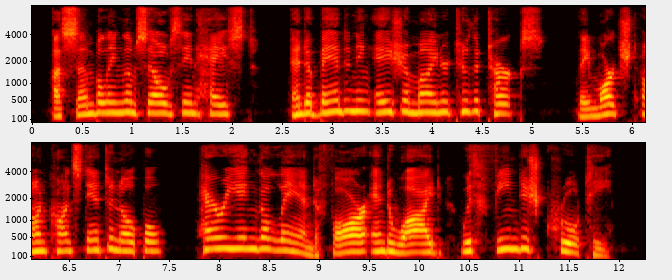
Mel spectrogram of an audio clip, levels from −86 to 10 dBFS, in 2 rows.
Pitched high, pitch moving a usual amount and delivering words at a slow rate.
Yes: high, 205 Hz; average, 3.5 semitones; slow, 115 wpm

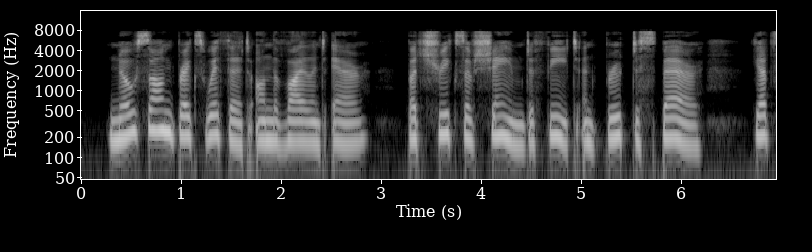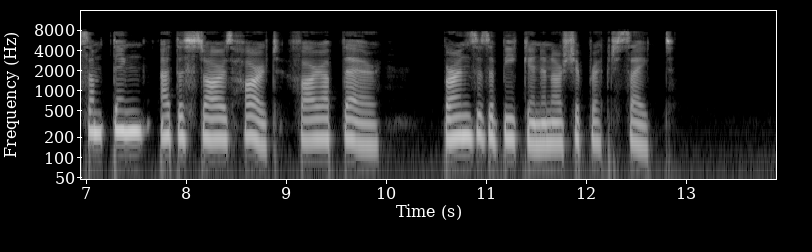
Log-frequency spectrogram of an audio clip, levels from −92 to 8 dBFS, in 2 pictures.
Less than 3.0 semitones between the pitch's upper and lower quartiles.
No: average, 3.7 semitones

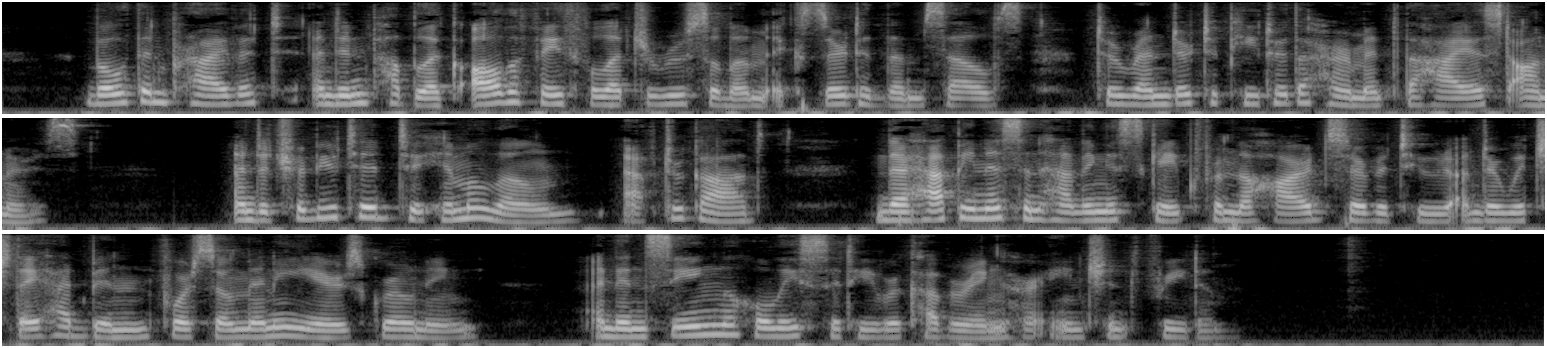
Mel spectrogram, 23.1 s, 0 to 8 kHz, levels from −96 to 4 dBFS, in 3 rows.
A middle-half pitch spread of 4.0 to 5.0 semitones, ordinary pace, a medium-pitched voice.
No: average, 3.1 semitones; average, 150 wpm; medium, 175 Hz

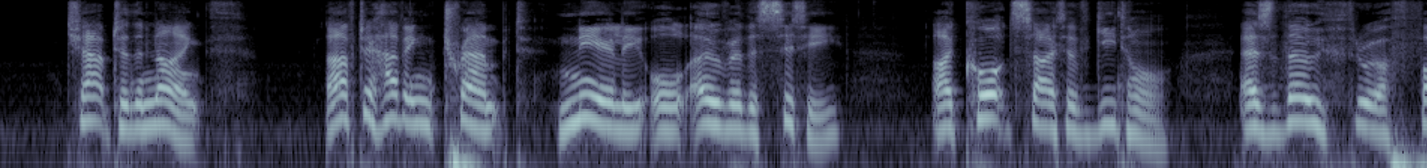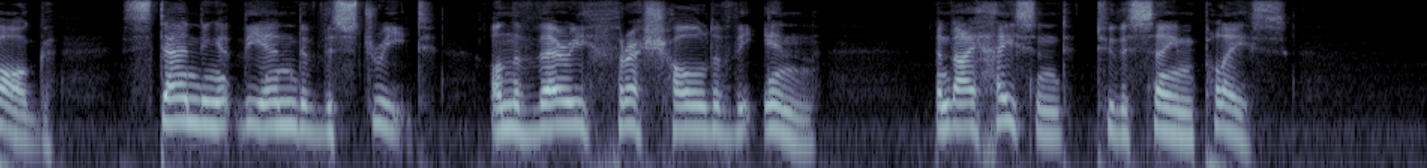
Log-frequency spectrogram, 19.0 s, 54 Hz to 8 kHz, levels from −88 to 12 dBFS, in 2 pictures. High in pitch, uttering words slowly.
No: medium, 175 Hz; slow, 130 wpm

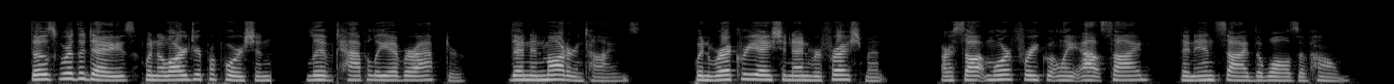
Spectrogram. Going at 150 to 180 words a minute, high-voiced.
No: slow, 135 wpm; high, 200 Hz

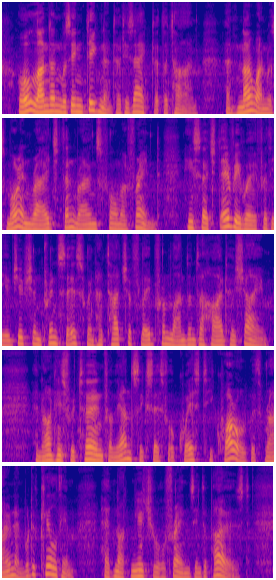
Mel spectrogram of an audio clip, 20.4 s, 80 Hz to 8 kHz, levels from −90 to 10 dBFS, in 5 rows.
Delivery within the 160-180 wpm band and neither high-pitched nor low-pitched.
No: average, 170 wpm; low, 130 Hz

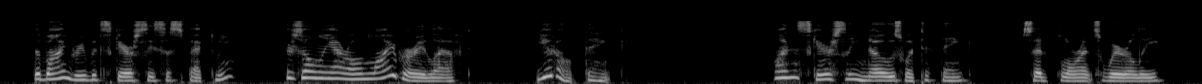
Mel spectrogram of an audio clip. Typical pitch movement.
No: wide, 7.3 semitones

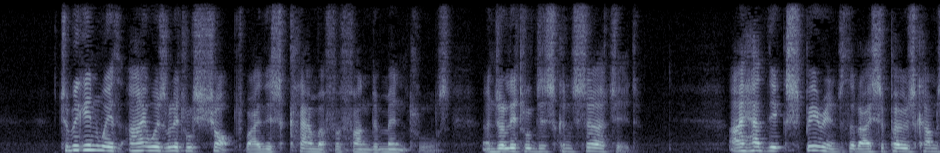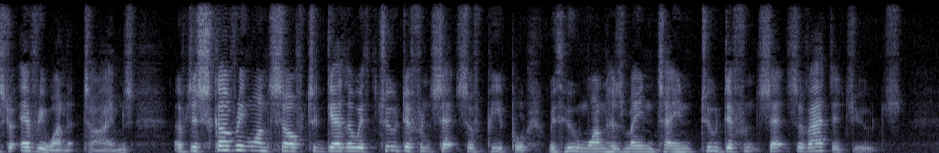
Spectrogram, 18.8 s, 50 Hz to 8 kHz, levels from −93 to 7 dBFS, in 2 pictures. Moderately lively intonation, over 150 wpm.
Yes: average, 4.1 semitones; average, 160 wpm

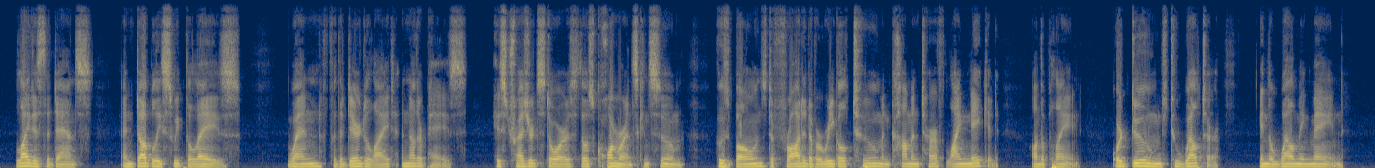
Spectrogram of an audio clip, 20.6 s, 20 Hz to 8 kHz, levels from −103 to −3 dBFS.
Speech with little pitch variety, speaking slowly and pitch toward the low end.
Yes: narrow, 1.9 semitones; slow, 130 wpm; low, 120 Hz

